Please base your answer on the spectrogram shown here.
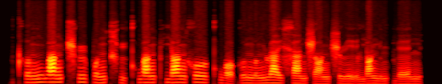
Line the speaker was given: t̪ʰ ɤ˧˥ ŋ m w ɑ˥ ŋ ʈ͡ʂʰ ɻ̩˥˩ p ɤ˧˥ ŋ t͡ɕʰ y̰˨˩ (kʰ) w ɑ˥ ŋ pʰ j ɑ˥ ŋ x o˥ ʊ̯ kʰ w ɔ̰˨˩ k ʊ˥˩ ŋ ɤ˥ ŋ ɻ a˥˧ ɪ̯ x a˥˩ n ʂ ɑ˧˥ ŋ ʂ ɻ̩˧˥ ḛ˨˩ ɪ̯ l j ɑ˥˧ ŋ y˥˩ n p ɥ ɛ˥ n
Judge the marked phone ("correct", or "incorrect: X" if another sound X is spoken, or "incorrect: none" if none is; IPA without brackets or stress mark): correct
